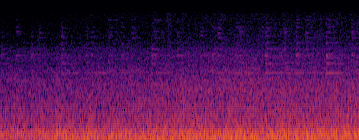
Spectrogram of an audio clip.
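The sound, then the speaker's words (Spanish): A train travelling through a tunnel gives a continuous, loud, dense low rumble and roar that holds steady throughout, with no horn or distinct clacks standing out. “Pues lo cierto es que ir en tren todo el rato por un túnel no tiene demasiada”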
